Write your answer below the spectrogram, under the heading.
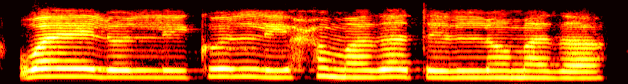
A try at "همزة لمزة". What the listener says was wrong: Okay, we would like to make the ha here clear. همزة اللمزة.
